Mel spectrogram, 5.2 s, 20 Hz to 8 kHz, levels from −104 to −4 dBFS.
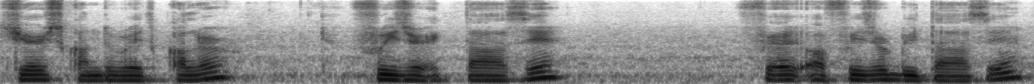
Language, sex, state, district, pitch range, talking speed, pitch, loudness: Nagamese, male, Nagaland, Dimapur, 120-150 Hz, 140 wpm, 125 Hz, -16 LUFS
